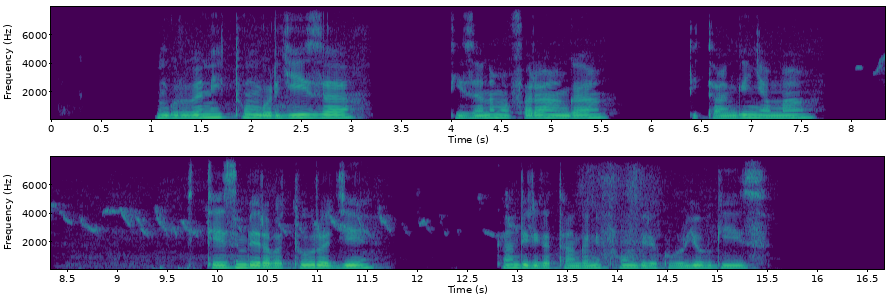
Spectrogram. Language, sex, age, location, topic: Kinyarwanda, female, 36-49, Kigali, agriculture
